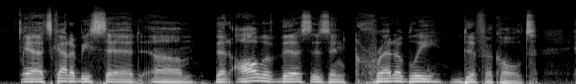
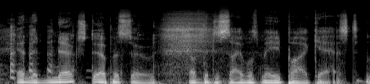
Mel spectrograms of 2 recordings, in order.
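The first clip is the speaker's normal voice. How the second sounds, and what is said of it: Announcer-style radio voice. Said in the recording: “in my best like radio voice.”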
